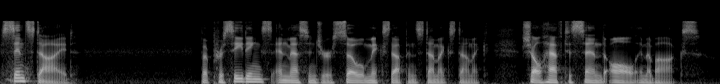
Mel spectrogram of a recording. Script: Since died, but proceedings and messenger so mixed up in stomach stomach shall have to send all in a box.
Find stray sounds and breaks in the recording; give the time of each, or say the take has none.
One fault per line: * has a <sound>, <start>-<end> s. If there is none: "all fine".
all fine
